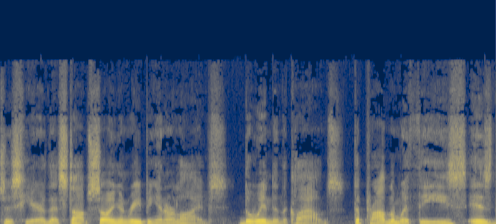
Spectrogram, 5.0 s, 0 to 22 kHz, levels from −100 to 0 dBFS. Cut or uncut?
cut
